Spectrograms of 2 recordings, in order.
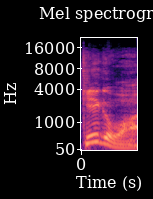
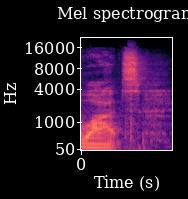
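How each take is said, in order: First: The word begins with a hard G sound. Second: The word begins with a J sound. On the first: The speaker calls it right. "And it's just gigawatts" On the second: The speaker calls it wrong. "I thought it was a made up word that started with a J"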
